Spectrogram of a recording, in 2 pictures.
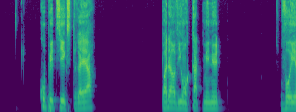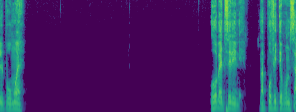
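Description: A man speaks into a close microphone in short, emphatic phrases with pauses between.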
